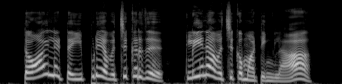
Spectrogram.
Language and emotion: Tamil, angry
